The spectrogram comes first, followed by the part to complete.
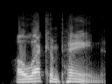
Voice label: "elecampane", American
